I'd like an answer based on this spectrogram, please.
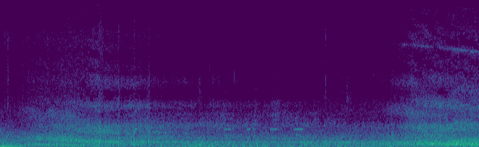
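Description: Outdoor wind noise on the microphone mixed with road traffic: a steady rumbling hiss that grows louder near the end.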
